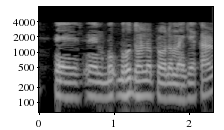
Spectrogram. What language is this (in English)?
Assamese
